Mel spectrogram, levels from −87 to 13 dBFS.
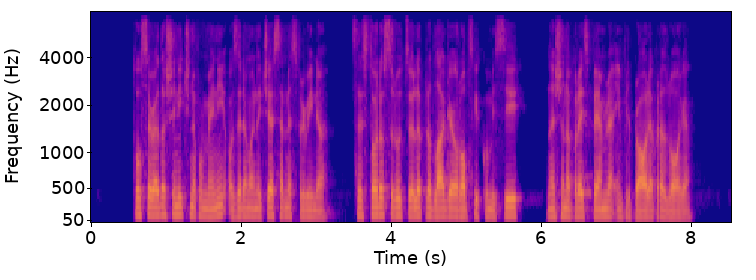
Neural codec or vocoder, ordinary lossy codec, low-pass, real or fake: codec, 16 kHz, 2 kbps, X-Codec, HuBERT features, trained on LibriSpeech; none; 7.2 kHz; fake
